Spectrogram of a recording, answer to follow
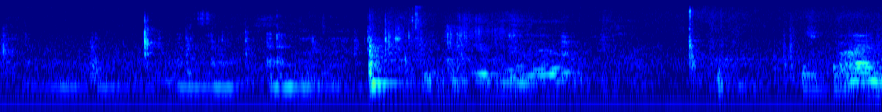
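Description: Near silence: room tone with a few faint scattered clicks and a brief faint murmur of voices about two seconds in.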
